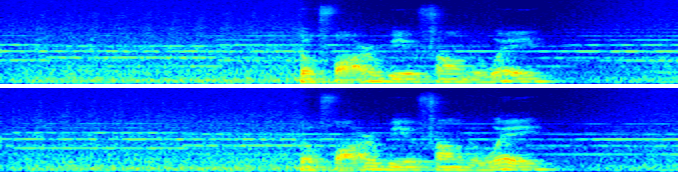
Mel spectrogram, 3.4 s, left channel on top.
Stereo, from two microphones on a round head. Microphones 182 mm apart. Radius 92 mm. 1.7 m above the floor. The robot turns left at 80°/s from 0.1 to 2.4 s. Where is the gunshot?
I don't hear a gunshot.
